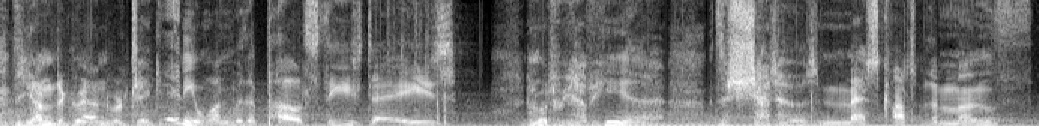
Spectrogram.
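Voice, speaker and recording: A man's voice: on the low side, expressive, takes it slowly, vocal fry, over music, full character voice. An actor playing a huge, greedy, menacing male crime boss in a video game, who drawls and sneers with a mocking tag on his lines. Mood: oily menace. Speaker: game character.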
